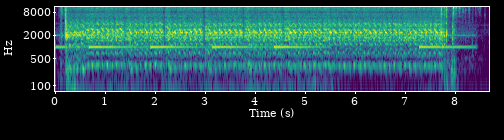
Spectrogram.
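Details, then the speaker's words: 2005 Dodge Ram 4.7L with constant cylinder 3 misfire despite new coil, injector and plug, cranking in clear-flood mode: steady starter whir with uneven cranking beats, no firing; dead miss pointing to one cylinder with very low compression. "oh yeah we got a dead miss here guys i can see the dead miss"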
